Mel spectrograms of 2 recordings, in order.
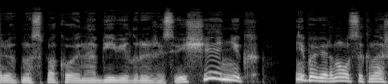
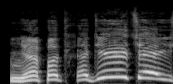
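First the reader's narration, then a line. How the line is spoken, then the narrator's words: Hysterical howl. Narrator (Russian): истерически взвыл милый Веллер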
